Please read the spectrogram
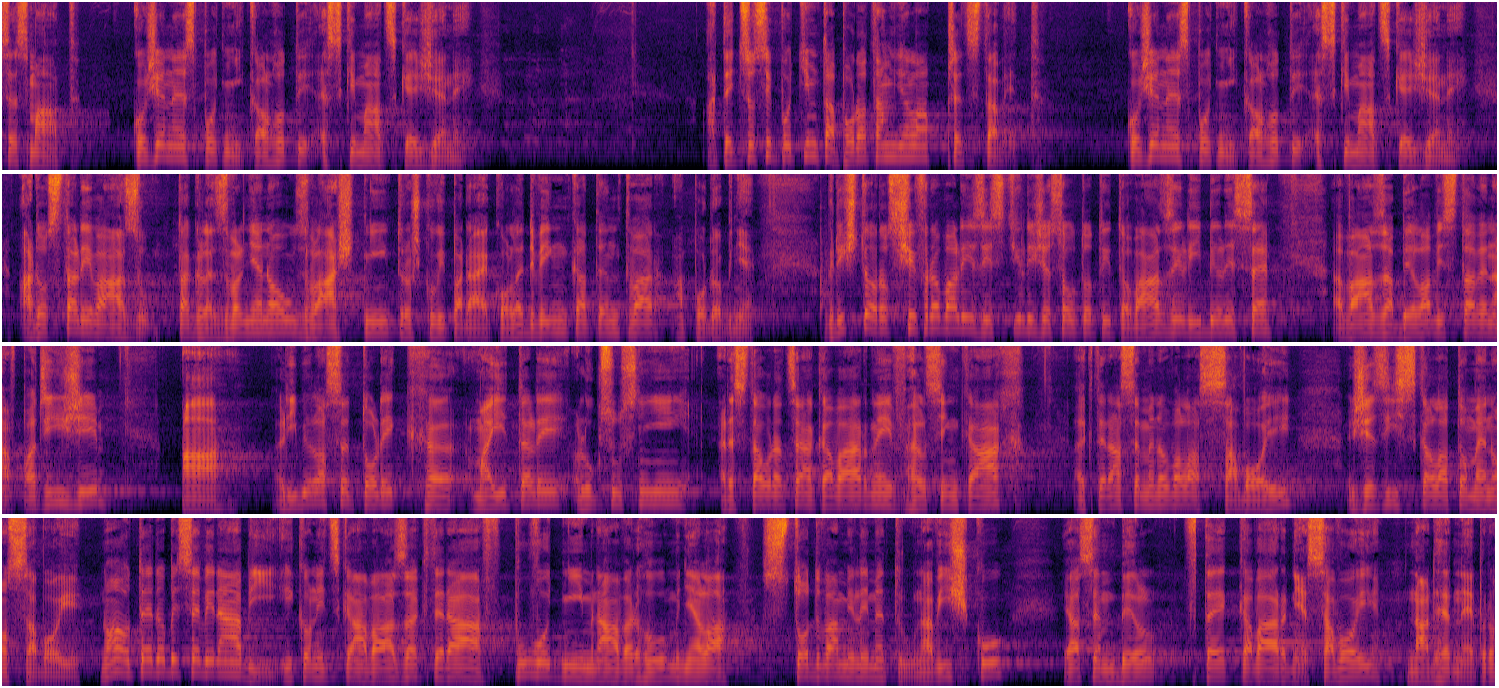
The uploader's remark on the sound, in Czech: Také tentokrát uslyšíte veřejnou nahrávku pořadu, kterou jsme pořídili ve spolupráci s Muzeem východních Čech v Hradci Králové a kavárnou v jejich unikátním prostoru.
